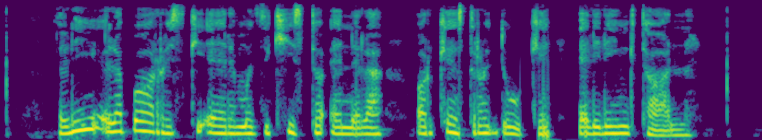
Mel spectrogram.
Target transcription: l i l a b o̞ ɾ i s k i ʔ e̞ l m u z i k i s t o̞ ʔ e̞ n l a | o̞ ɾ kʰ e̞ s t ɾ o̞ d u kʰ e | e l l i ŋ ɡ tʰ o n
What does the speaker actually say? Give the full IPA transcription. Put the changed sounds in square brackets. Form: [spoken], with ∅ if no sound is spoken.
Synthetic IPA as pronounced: l i l a b o̞ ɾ i s k i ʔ e̞ l m u z i [kʰ] i s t o̞ ʔ e̞ n l a | o̞ ɾ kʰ e̞ s t ɾ o̞ d u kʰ e | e l l i ŋ ɡ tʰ o n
